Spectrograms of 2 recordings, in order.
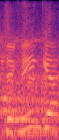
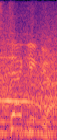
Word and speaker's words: Steigenga: sound anywhere near it the accent on the pronunciation that most people use is on the second syllable but Matt says it should be on the first Sil steing he was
